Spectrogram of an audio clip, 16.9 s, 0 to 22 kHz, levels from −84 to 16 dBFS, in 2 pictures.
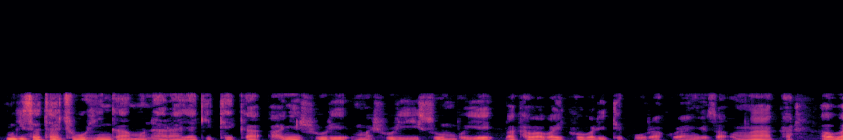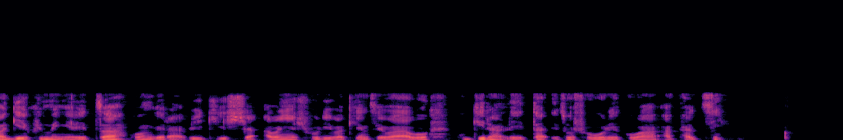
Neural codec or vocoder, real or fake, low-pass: none; real; 7.2 kHz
